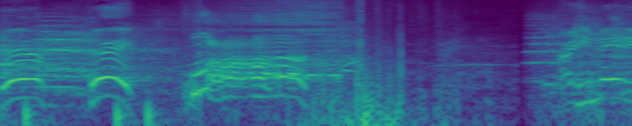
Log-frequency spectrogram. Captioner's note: thudding; low-pitched scream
